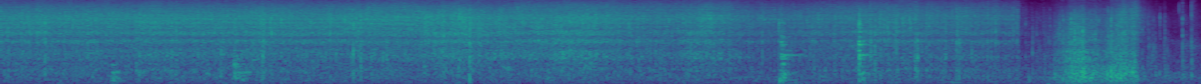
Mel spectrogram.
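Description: Pasta gets a stir in a pot of boiling salted water, with a loud continuous bubbling hiss and scattered scraping clicks of the spoon. A few sharper knocks come near the end.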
